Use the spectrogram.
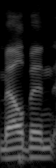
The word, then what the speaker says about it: Melbourne: uh I get it what's funny is that you have Brisbane which is spelled with a b-a-n-e and then you have Melbourne and it's still pronounced the same Brisbane and Melbourne and you know what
